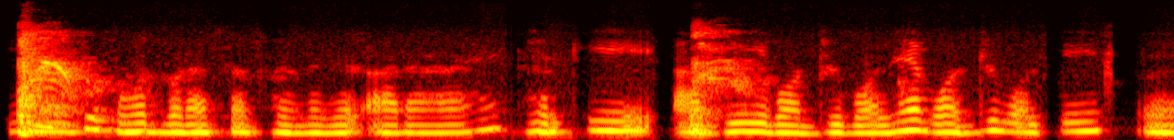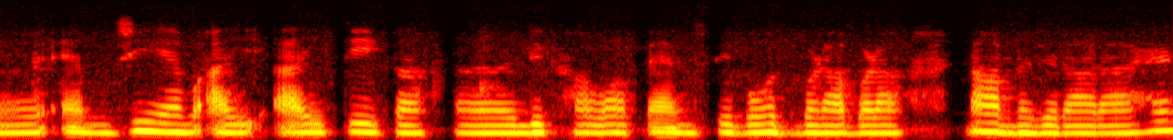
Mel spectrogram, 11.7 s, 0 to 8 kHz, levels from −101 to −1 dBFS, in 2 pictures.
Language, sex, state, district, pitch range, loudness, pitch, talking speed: Hindi, female, Bihar, Araria, 165-185 Hz, -30 LUFS, 170 Hz, 145 wpm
